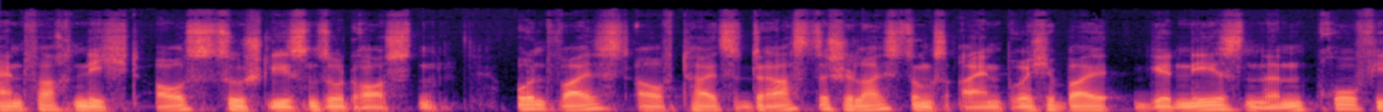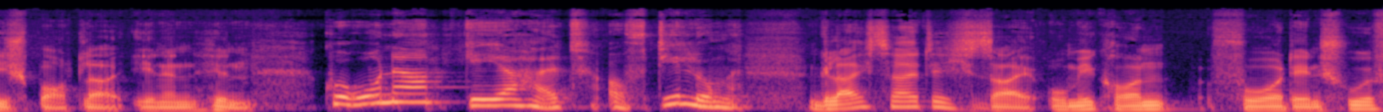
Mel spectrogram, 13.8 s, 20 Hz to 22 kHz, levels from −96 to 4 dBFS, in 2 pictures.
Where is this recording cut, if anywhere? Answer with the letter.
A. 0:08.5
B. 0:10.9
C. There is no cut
B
